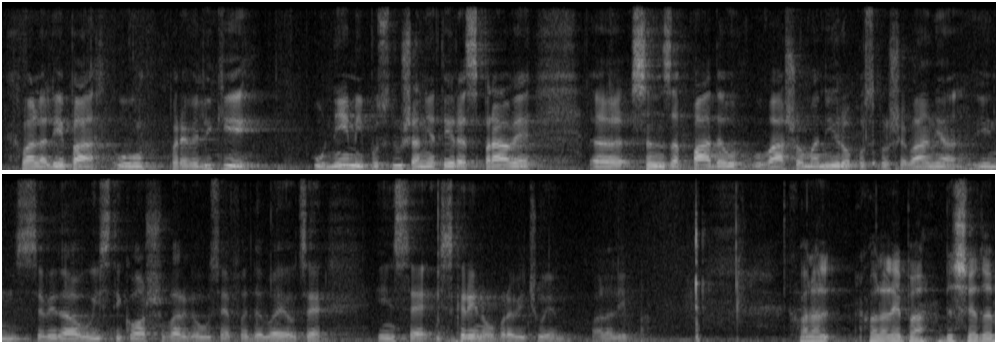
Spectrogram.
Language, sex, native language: Slovenian, male, Slovenian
